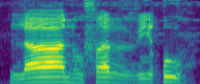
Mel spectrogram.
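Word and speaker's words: لا نفرق: La Nufarriqu. Pronounce Qaf with thicker voice.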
